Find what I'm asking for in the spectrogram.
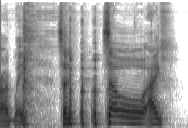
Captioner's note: laughing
